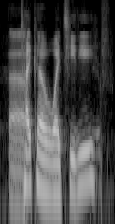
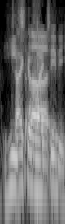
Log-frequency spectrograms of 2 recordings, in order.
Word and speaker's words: Taika Waititi: Taika Waititi. – Thank you. – Taika Waititi.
